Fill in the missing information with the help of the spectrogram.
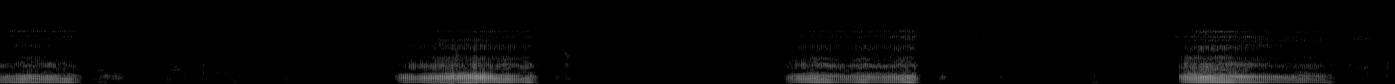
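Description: Loud, rumbling snores from a sleeping dog, four long rattling bursts about every four seconds.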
